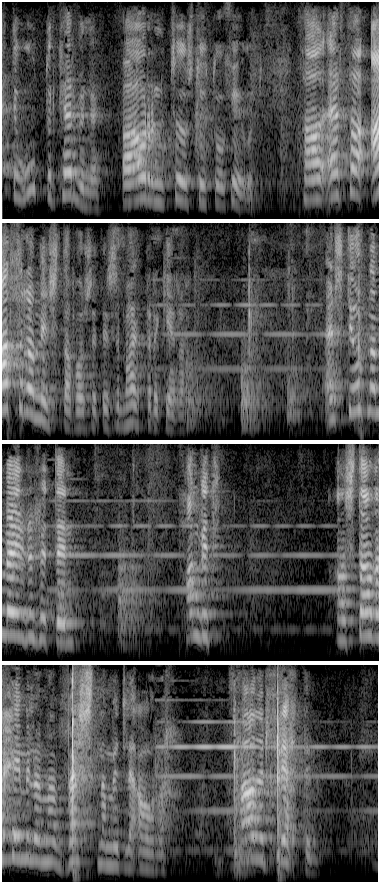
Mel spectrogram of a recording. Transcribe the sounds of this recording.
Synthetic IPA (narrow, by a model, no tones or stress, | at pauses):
ht̪ɪuːt̪ʏɾ̥cʰɛɾvɪnʏ | aðaːwɾanːʏt̪ʰvœːðʏst̪ʰʊht̪uɔçɪːɣʏ̰n | θaðɛɾ̥θaðat̪ɾamɪnst̪afɔwsɛt̪ɪsɛmhaxt̪ɪɾaðcɛːɾa̰ | ɛnst̪jowɾ̥t̪nameːjɾɪnʏfʏt̪ːɪn | hanːvɪt̪ | aðst̪aːðaɦejmɪlɛɣnːavɛst̪namɪt̪lɪʔaːwɾaθaðɛɾ̥fɾjɛht̪ɪn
